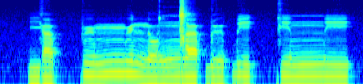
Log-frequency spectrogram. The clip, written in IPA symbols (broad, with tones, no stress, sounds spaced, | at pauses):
j ɐ˩ pː ʉ˦ mː ʉ˥ n o˨ ŋ͡ǀ ɐ˦ ɓ ɨ˨ ɓ i˥ kː i˥ mː i˥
